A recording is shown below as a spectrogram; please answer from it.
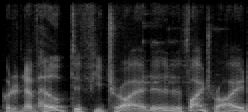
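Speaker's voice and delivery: put-on high, quavering old grandpa voice; very old man. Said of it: "I should do a grandpa voice".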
